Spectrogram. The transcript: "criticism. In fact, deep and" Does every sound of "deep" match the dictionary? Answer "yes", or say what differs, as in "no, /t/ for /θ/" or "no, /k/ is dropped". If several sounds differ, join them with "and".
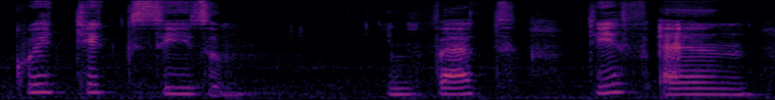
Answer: no, /f/ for /p/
